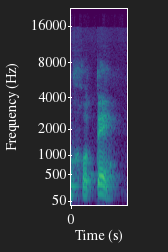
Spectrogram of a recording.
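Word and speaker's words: חוטא: que nunca sea un joté, imposible. Joté es la pronunciación.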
